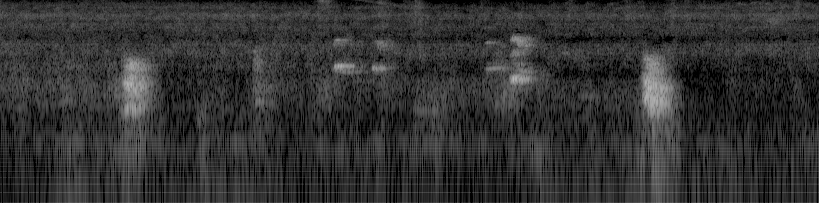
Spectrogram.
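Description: A dog barking faintly in the background: two short barks, about a second in and near the end, with a few faint, short high-pitched sounds between them.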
